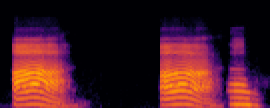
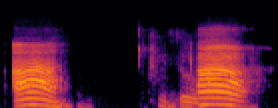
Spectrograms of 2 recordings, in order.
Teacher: A atau Hamzah keluar dari tenggorokan paling bawah.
